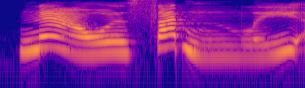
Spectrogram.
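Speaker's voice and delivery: ordinary delivery, nothing marked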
